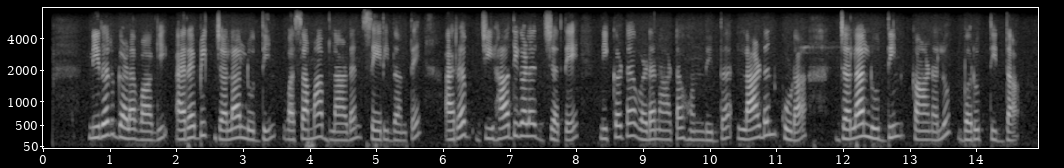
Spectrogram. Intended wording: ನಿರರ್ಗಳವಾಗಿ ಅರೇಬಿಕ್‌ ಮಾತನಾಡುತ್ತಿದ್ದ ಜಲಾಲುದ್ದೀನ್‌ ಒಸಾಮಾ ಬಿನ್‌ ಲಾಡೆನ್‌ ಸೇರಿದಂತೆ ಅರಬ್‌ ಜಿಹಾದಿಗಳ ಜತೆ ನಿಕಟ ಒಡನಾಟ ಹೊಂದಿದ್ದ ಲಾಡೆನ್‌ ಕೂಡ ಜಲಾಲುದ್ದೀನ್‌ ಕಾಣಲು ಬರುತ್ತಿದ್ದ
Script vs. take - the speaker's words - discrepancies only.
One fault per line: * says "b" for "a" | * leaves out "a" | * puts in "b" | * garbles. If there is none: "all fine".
* leaves out "ಮಾತನಾಡುತ್ತಿದ್ದ"
* leaves out "ಬಿನ್"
